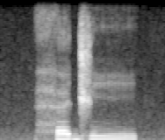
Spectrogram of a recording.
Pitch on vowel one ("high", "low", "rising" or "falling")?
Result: low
